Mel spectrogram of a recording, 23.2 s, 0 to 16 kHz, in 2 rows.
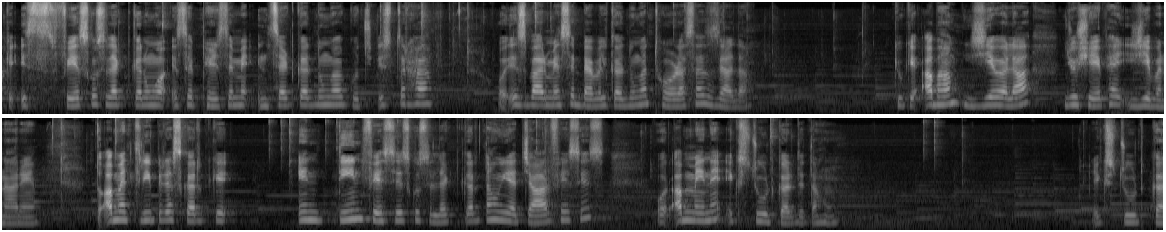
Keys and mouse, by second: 0.3 click, 1.6 i, 2.4-4.6 drag, 5.3 ctrl+b, 7.6 click, 8.4 click, 9.6 middle click, 12.5 middle click, 12.8 3, 13.3 middle click, 14.3 click, 16.9 shift+click, 18.0 click, 18.4 middle click, 18.9 middle click, 19.3 e, 20.8 click, 21.3 middle click, 22.2 right click, 22.3 middle click.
